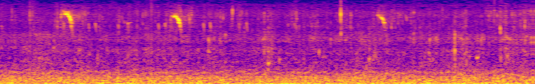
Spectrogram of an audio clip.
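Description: Near silence: faint outdoor background with a small bird chirping faintly three times, each chirp short, high and falling in pitch.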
